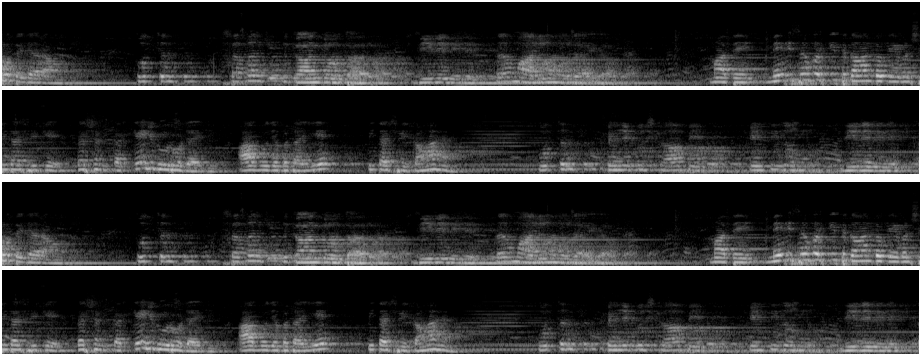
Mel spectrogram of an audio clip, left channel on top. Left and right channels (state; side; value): normal; both; correlation 0.63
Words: जा रहा हूँ। पुत्र, सफर की दुकान को उतारो, धीरे धीरे सब मालूम हो जाएगा। माते, मेरी सफर की थकान तो केवल पिताश्री के दर्शन करके ही दूर हो जाएगी। आप मुझे बताइए, पिताश्री कहाँ हैं? पुत्र, पहले कुछ खा पी लो, कहती तो हूँ धीरे धीरे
